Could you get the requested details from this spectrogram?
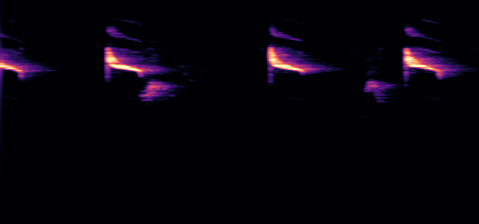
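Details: Female Swinhoe's white-eye calling to rouse the male into song. Irregular high, slurred falling notes mix with a couple of lower buzzy notes, with a faint soft knock midway.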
